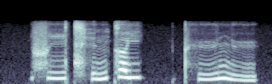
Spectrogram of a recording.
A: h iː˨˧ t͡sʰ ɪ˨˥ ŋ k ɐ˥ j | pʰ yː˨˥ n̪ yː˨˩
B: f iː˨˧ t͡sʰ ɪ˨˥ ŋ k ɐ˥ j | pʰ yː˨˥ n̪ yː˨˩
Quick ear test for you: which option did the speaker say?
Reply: B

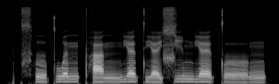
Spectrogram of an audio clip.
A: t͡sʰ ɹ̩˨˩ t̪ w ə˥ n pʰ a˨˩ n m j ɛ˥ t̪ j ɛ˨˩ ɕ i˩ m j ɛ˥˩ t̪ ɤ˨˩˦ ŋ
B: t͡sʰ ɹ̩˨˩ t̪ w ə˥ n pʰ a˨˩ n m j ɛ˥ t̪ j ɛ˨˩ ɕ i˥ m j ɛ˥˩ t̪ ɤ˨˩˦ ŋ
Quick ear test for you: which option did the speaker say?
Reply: B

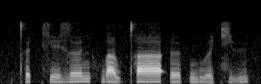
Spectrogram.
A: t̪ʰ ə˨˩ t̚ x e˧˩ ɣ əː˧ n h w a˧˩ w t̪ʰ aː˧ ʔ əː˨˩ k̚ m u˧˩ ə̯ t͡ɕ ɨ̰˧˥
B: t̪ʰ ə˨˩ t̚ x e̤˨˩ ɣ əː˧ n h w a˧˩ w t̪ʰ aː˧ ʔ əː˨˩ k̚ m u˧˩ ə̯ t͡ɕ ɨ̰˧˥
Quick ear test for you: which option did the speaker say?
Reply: A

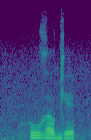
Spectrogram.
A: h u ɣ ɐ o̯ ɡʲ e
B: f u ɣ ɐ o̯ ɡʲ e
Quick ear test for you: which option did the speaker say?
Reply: A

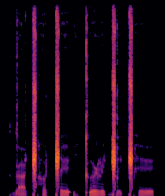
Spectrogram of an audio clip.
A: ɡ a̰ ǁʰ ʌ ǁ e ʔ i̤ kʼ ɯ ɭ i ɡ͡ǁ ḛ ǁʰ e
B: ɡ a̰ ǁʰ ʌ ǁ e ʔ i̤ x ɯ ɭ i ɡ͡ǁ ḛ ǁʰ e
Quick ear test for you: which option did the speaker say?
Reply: A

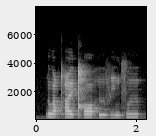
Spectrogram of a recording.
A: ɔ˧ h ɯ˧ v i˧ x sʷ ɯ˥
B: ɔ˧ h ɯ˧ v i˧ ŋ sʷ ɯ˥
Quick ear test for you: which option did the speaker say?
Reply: B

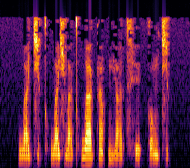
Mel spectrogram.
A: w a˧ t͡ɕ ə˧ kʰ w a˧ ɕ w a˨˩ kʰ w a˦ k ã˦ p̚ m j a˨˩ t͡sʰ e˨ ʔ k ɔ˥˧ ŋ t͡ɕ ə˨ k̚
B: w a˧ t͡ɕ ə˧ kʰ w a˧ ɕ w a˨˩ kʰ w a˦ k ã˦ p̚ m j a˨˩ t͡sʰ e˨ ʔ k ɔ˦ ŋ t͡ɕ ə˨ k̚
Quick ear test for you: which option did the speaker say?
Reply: A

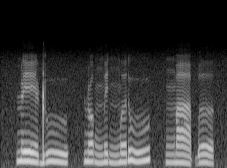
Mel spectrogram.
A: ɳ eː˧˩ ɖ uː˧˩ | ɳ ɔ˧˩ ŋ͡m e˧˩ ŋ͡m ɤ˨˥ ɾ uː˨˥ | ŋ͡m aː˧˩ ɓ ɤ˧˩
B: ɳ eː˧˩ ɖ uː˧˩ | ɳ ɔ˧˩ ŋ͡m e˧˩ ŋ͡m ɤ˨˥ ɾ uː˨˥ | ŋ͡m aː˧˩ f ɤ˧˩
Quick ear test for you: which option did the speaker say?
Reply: A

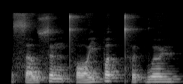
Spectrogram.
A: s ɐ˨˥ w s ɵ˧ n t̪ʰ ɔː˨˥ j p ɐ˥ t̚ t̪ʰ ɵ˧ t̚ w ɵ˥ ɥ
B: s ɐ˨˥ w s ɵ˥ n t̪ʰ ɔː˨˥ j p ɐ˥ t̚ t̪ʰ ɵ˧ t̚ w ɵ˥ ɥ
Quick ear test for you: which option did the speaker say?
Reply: B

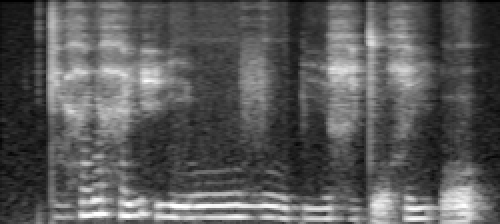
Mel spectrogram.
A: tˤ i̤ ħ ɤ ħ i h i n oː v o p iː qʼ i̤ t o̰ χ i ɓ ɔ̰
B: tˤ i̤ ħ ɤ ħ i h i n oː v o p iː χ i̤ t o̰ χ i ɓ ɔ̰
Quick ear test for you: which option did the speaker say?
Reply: B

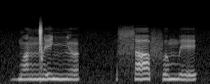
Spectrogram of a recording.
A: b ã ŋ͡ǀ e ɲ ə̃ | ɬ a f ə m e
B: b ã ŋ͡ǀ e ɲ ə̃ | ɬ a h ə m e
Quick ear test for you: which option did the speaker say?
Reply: A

